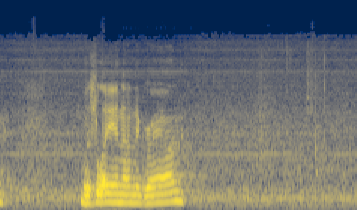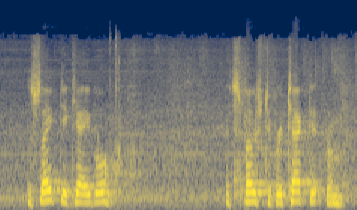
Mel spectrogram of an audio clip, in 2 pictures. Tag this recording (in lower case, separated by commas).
speech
